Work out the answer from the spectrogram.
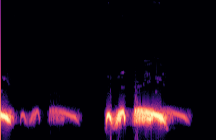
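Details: Spotted dove cooing played as a lure to train decoy birds. A soft, faint stutter and a drawn-out falling coo are followed by a louder phrase: a doubled short note, then a long, smooth, descending coo. No other sounds.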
